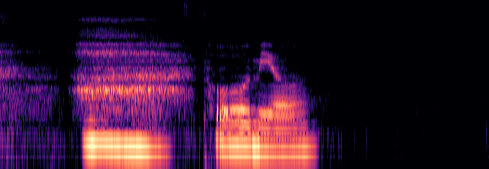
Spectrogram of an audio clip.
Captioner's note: sighs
